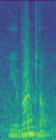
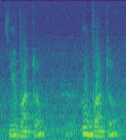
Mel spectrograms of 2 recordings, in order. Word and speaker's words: Ubuntu: I am running an operating system called Ubuntu, or Ubuntu.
